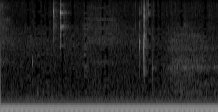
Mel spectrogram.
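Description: Two faint computer mouse clicks about a second apart over a steady low hum.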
